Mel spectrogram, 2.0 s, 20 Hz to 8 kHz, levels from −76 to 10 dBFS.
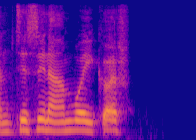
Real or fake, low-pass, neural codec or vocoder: fake; 7.2 kHz; codec, 16 kHz, 0.5 kbps, X-Codec, HuBERT features, trained on LibriSpeech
